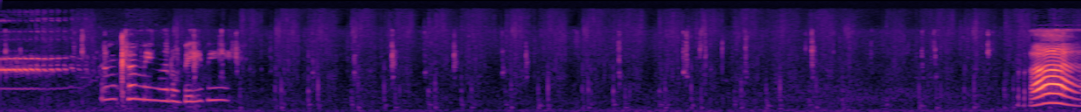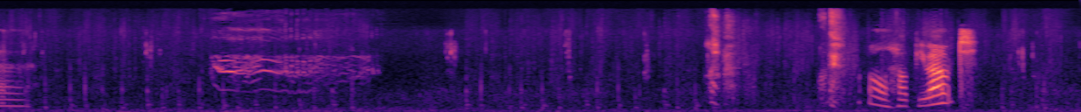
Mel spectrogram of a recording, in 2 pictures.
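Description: A young woman speaks briefly into a close microphone, in short bursts.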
